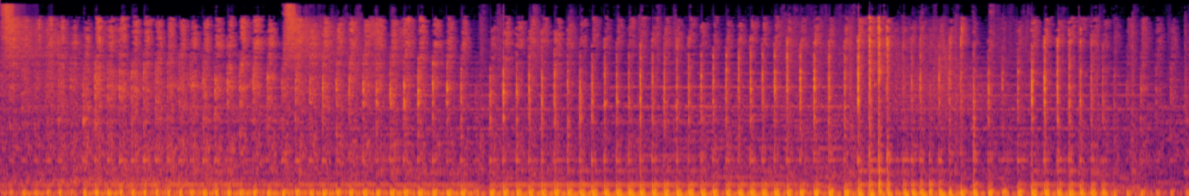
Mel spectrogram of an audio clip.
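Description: A Royal Enfield motorcycle engine revs loudly and steadily, its rapid thumping exhaust pulses running unbroken for about twelve seconds, with a brief rise in throttle midway.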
